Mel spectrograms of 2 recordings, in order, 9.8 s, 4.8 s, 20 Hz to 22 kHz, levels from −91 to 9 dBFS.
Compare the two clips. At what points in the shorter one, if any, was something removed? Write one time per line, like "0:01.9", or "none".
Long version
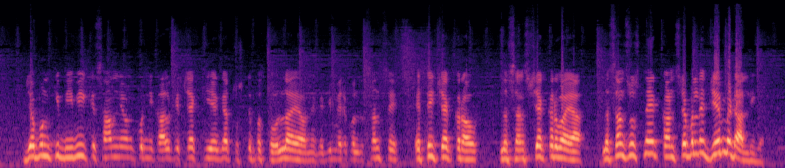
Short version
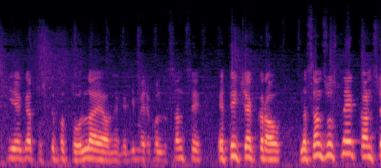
0:03.6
